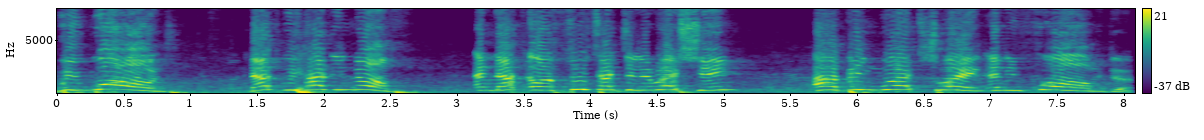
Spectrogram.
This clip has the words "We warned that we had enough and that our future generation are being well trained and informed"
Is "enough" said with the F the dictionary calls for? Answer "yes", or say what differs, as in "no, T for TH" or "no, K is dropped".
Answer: yes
